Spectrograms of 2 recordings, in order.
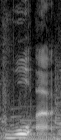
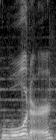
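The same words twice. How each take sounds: First: The middle T is a glottal stop. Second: The middle T sounds like a D. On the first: "the glottal is you have to take a pause in the middle of the word" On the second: "I could say D instead of a T"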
